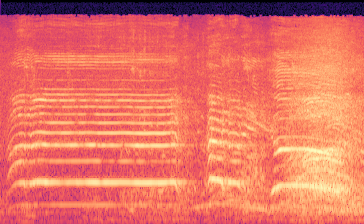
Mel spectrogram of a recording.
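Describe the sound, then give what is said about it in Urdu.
A crowd chants a religious slogan in unison in three loud, sustained surges. The many voices blend into a strong, ringing roar that rises again with each shout. “کہیں واقعاً نعرہ بلند کرنے کی ضرورت ہے نعرہ بلند کیجیے”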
